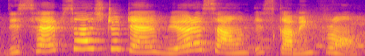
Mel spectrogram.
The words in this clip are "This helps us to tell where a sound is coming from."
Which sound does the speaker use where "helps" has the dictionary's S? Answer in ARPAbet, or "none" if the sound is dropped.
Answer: S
